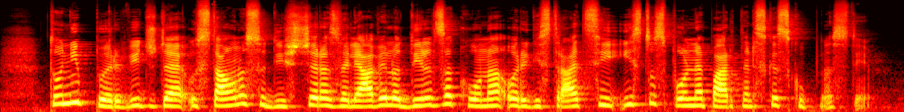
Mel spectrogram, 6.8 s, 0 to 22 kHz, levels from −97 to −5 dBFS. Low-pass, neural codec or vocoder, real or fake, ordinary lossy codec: none; none; real; none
